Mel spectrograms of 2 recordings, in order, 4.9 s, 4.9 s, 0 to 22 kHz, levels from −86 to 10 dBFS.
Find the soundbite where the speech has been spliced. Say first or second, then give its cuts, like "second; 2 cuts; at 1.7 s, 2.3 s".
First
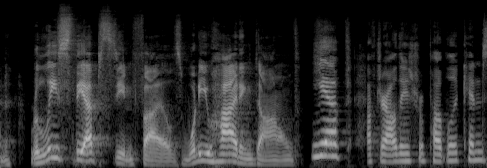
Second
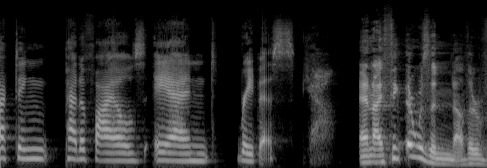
first; 1 cut; at 3.8 s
